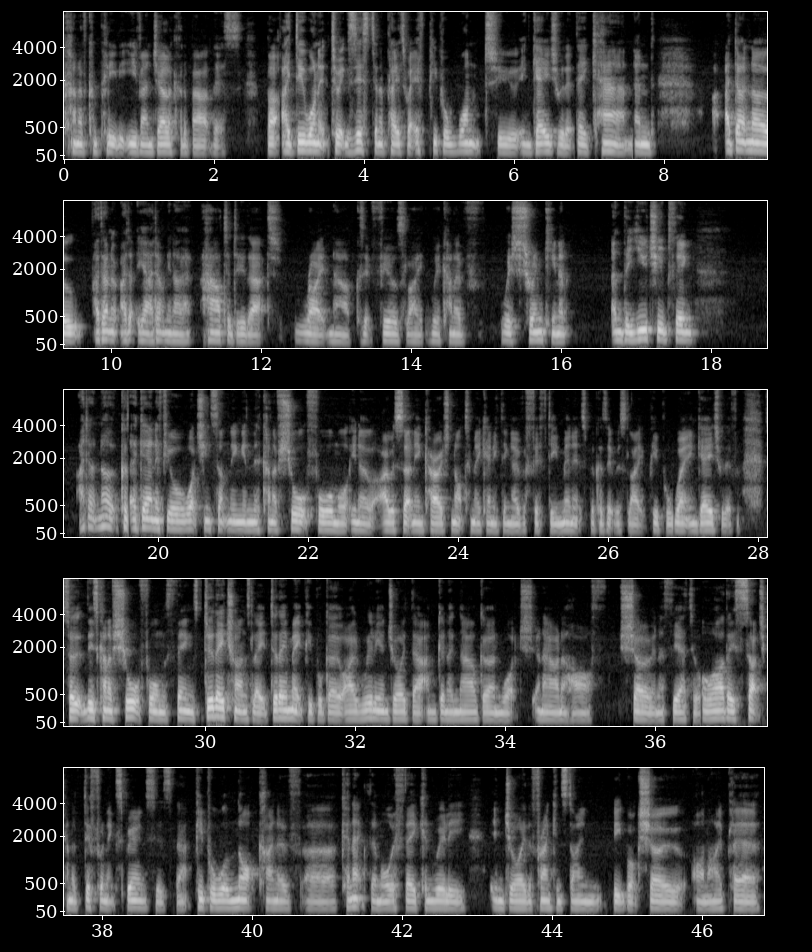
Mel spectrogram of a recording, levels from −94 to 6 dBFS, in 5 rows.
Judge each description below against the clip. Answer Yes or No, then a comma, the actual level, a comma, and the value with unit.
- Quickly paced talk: Yes, fast, 210 wpm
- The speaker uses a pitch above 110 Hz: No, low, 100 Hz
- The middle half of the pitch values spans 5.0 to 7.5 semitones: No, average, 2.9 semitones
